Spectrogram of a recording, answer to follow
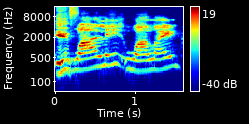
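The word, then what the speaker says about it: Whalley: How it's pronounced? Wale. How do you pronounce that? Because I think that's English. I think it's English, right? Yes. It's English. It's Oscar Wale. His dad Wale.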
